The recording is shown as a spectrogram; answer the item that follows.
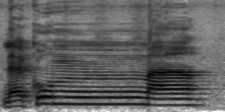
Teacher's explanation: واحده لما ندم الميم مع الميم نقول لكم ما لكم هي اطبق على الميم الاولى ما فتحنا على الميم الثانيه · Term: ادغام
